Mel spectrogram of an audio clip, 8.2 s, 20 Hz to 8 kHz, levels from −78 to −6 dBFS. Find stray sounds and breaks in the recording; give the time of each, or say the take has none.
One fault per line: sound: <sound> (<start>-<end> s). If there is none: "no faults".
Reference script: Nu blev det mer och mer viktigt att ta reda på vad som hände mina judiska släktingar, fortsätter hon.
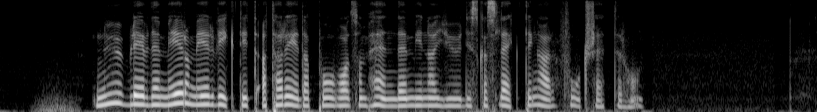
no faults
